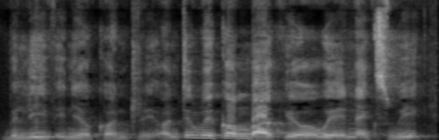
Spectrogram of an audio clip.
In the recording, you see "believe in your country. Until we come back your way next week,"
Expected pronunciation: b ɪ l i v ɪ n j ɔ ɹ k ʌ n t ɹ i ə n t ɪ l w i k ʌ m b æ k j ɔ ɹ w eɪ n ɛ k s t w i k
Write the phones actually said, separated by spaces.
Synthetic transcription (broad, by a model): b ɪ l i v ɪ n j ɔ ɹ k ʌ n t ɹ i ə n t ɪ l w i k ʌ m b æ k j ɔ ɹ w eɪ n ɛ k s t w i k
